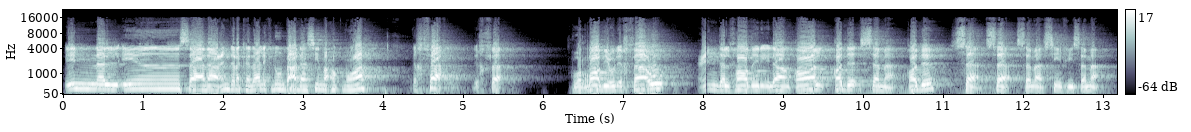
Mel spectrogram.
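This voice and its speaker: A man teaching Quran recitation to a class. He poses questions to students, answers them himself, and slows down to demonstrate each word carefully. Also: fairly high pitch, steady tone, bright, forceful tone. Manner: often repeats a short blessing to students. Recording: echoey room.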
